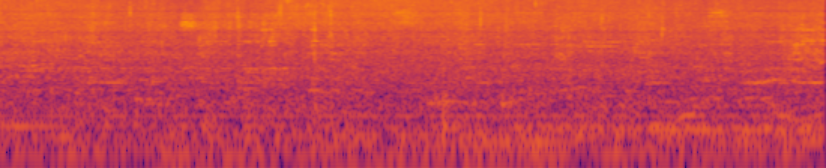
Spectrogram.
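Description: Bacon and onion frying in butter in a nonstick pot, a steady sizzle with fine crackling, as a spatula stirs through them.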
